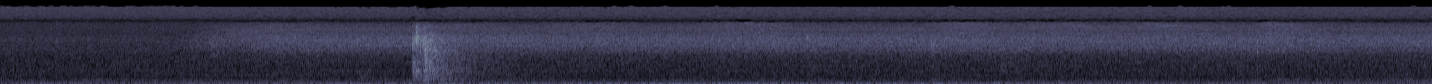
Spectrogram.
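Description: A barbell loaded with bumper plates is set down on a lifting platform: one sharp thud about three seconds in, against a steady hiss.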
